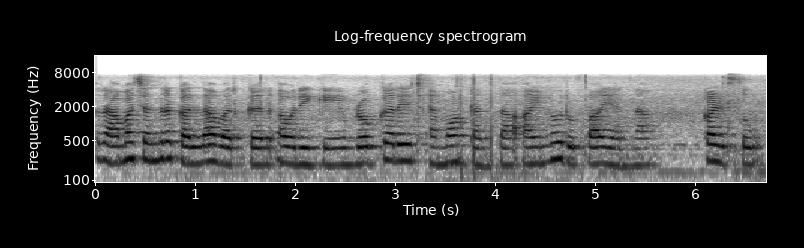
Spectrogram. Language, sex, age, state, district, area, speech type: Kannada, female, 30-45, Karnataka, Udupi, rural, read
